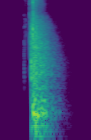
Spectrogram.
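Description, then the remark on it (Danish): A man throws a heavy book down onto a table, landing with one loud thud that rings briefly before fading, preceded by a faint tap and with no voices. “Han kaster den tunge bog ned på bordet.”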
